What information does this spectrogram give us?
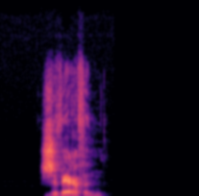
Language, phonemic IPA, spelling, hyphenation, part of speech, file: Dutch, /ˈzʋɛr.və(n)/, zwerven, zwer‧ven, verb, Nl-zwerven.ogg
- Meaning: to wander, to roam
